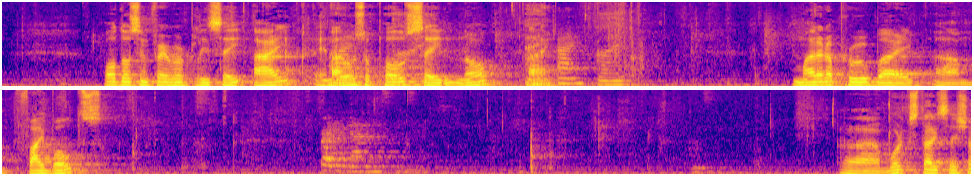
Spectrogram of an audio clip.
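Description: A man speaks calmly through a microphone in a large room, with pauses.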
